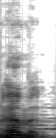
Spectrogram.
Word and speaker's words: Herman: It was as if they were calling his name but mispronouncing it. Hernan, rather than Herman.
